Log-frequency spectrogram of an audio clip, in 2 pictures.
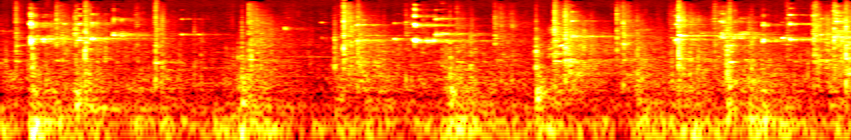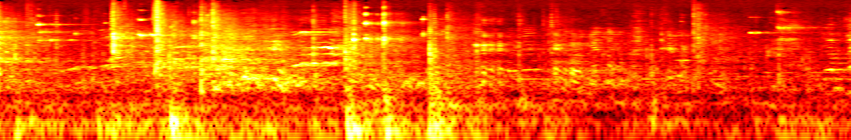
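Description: Shoes squeak and thud on a wooden floor.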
